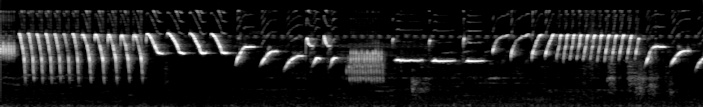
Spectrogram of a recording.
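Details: Canary singing a varied song: fast series of descending whistled notes, then rising slurred chirps, a brief harsh rasp, steady flat whistles, and another quick run of repeated downward sweeps.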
